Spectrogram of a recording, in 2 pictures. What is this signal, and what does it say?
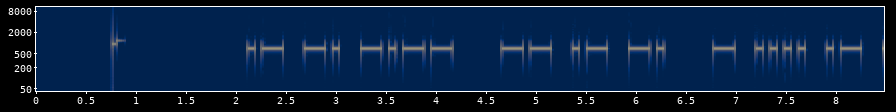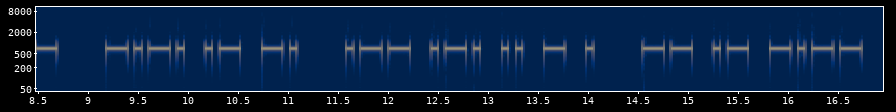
Morse code, heard as a keyed tone, about 17 wpm, 700 Hz. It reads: ANY MAN THAT CAN WRITE MAY
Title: Sentences from Top 1000 Words - Review Part 1 - 17wpm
